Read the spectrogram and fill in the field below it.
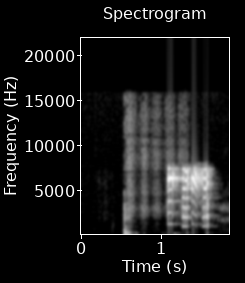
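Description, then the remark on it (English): A squeaky fox-shaped dog toy squeezed a few times in quick succession, giving shrill, wheezy squeaks with short pauses between them, no talking. “This is my dog's fox.”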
